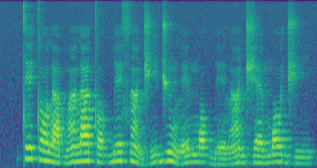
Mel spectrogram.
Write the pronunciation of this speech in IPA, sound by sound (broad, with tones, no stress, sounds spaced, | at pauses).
t e˦ t ɔ˧ l a˨ b ã˨˦ l a˦ t ɔ˧ ɡ͡b e˦ s ã˦˨ d͡ʒ i˨˦ d͡ʒ ũ˦˨ l e˨˦ m ɔ˧ ɡ͡b e˨ l ã˨˦ d͡ʒ ɛ˧ m ɔ˦ d͡ʒ i˧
